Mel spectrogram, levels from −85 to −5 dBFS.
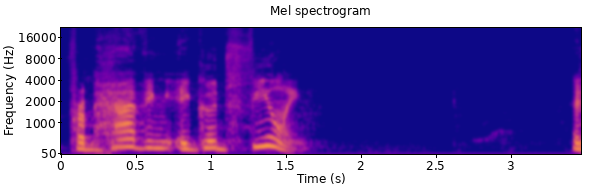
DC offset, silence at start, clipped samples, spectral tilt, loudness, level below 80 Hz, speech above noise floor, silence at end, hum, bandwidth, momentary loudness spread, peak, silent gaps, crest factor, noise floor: under 0.1%; 0.05 s; under 0.1%; -6 dB/octave; -32 LUFS; -78 dBFS; 44 dB; 0 s; none; over 20 kHz; 6 LU; -14 dBFS; none; 22 dB; -76 dBFS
